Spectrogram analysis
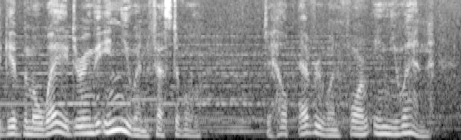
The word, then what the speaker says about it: Yin Yuan: I think Yin Yuan is what I'll go with. Yin Yuan. Where I will just ignore the Y's, because I don't think I can pronounce them softly enough.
